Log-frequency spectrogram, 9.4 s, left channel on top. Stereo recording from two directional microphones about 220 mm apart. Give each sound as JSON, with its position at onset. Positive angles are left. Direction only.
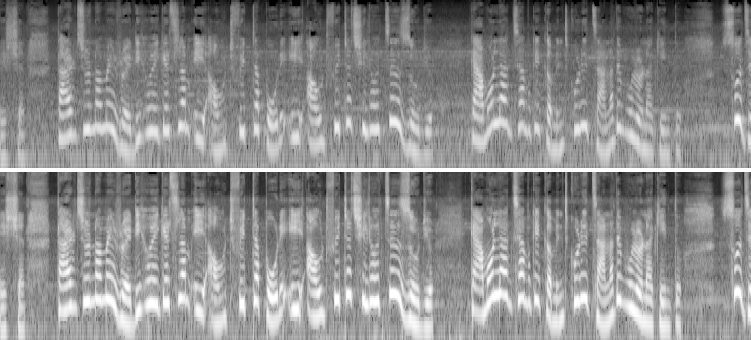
{"t": 0.0, "sound": "a woman's voice", "side_deg": -35}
